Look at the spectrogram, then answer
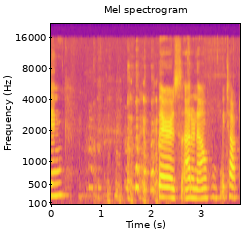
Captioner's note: audience chuckling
